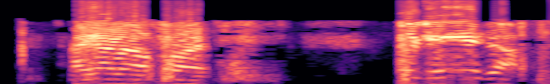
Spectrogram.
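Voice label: Police Patrol Dispatch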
